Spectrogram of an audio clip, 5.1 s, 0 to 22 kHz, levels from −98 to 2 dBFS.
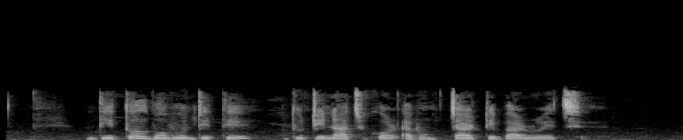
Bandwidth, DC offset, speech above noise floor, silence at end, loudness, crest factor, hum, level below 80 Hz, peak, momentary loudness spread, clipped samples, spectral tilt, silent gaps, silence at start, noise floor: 8.6 kHz; under 0.1%; 39 dB; 0.75 s; -30 LUFS; 22 dB; none; -72 dBFS; -10 dBFS; 10 LU; under 0.1%; -2.5 dB/octave; none; 0.65 s; -69 dBFS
